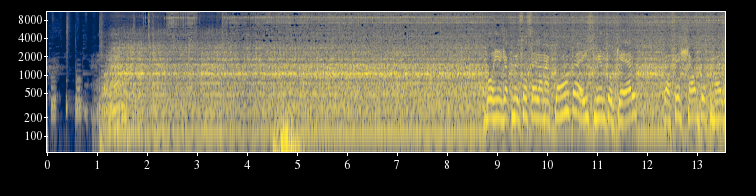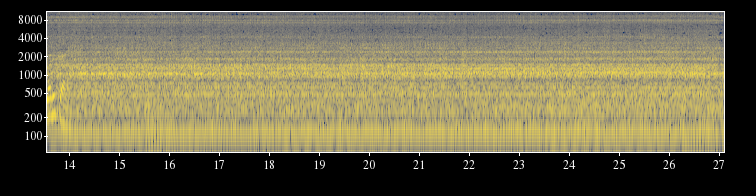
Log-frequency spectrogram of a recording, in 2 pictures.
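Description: A small machine motor hums steadily.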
